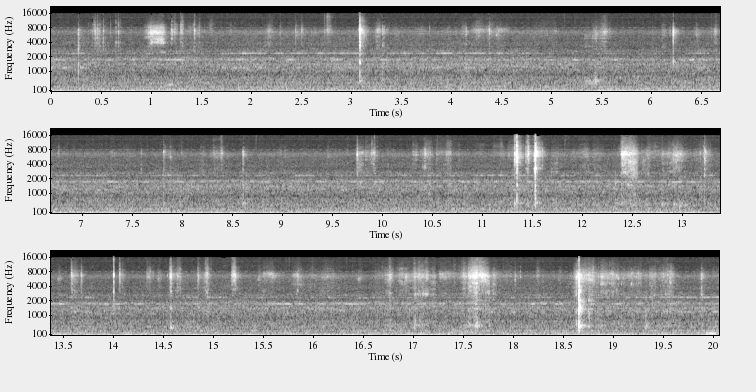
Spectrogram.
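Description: Handling noise from a clear plastic design-your-own tumbler being taken apart: a few sharp plastic clicks and short paper rustles from its paper insert, over a low steady hum.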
